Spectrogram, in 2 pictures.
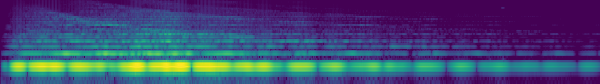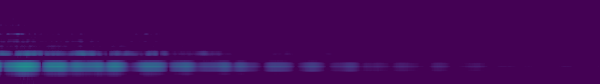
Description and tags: Synth+RevbSmall+FlangerWaving+PolyChorus
Sound created with FL Studio, basic effects, others plugins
